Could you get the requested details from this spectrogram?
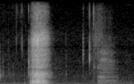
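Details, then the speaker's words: Sneeze during a sneezing fit: a single sharp, hissing sneeze burst, followed a moment later by a softer sniff-like breath, in a quiet room. "so you're probably getting now the last few minutes of my sneeze in fit it's coming again"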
